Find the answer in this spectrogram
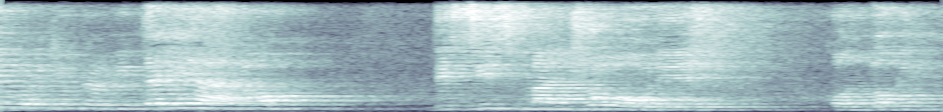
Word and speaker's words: maggiore: Igual la I está para que se pueda pronunciar el sonido J, porque si no sería Sí, magore.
